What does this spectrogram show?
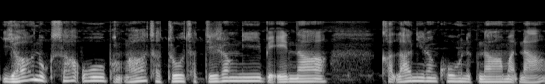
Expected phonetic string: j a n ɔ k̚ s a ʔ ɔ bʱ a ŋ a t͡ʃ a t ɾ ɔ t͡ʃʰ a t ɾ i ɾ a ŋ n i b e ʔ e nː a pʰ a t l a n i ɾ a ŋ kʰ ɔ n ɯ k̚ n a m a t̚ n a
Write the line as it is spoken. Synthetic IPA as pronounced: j a n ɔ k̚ s a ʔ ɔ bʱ a ŋ a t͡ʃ a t ɾ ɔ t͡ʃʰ a t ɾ i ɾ a ŋ n i b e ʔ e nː a kʰ a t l a n i ɾ a ŋ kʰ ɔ n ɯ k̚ n a m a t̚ n a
